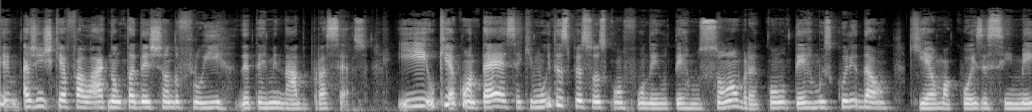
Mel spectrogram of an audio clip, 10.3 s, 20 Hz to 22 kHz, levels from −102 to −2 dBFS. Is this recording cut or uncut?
cut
